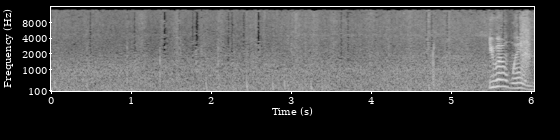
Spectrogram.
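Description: Footsteps approach on pavement outdoors.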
